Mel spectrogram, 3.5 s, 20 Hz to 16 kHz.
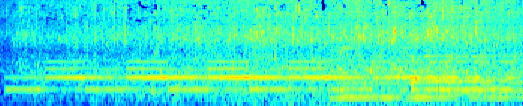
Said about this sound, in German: Da, wo die Isar unverbaut ist und eigentlich noch richtig wild wäre, wenn ihr nicht schon seit 100 Jahren Wasser abgenommen würde für die Stromerzeugung im Walchensee-Kraftwerk.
